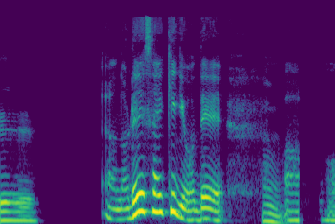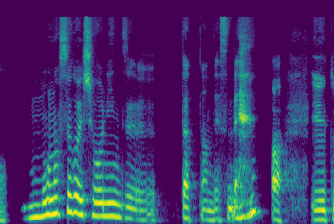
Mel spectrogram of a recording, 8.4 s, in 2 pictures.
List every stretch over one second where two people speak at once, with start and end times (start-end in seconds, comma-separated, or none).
none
